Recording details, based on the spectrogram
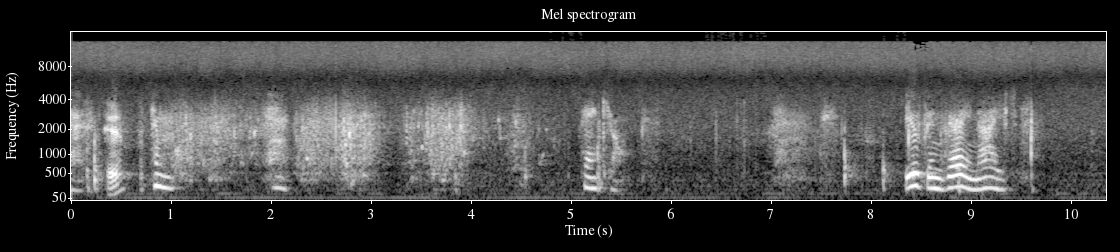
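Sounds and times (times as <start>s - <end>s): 
speech: 0.4s - 1.3s, 2.0s - 2.4s, 5.1s - 5.6s, 8.4s - 9.4s
objects dropped into water splashing and sloshing: 0.8s - 4.9s.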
